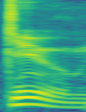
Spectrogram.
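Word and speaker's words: Dume: It says Jedi Knight and Doom. Is that how you pronounce it, Eric?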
